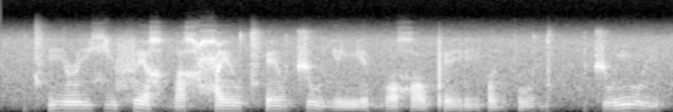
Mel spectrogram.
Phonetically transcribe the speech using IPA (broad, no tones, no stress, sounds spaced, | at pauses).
t͡sʼ i ɹ i ç i f e χ b a χ ħ e u̯ t͡sʼ e u̯ t͡ʃ u ʎ e ɲ e b o χ ɔ u̯ pʼ e i̯ ɾ i ʔ ɔ ʎ pʼ u d | t͡ʃ u ɲ u i̯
